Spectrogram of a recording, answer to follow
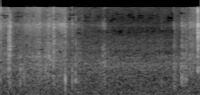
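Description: Faint handling noise: a few soft rustles and small clicks as a banded skein of acrylic yarn is turned in the hands.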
